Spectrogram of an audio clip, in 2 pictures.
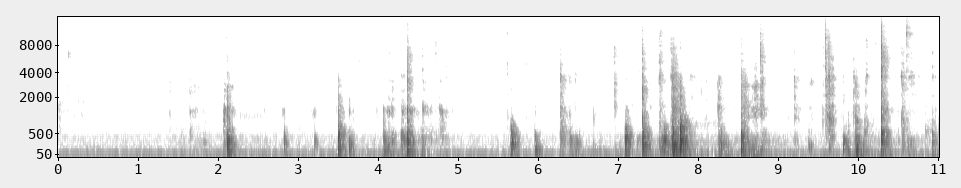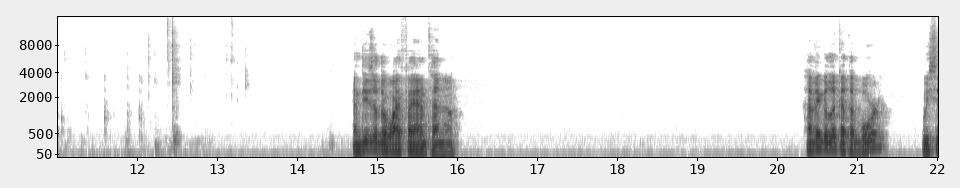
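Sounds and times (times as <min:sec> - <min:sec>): computer parts clicking and knocking: 0:02.0 - 0:05.0, 0:05.6 - 0:13.4.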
